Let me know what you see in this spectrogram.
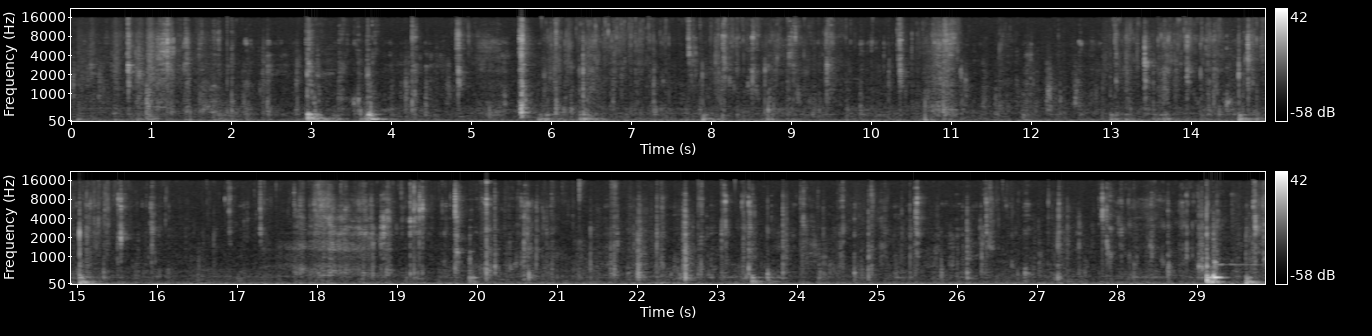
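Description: Close-miked eating: chewing, with wet mouth clicks and smacks, as a person eats curry and rice by hand. The sounds are irregular, with a brief louder sound near the end.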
